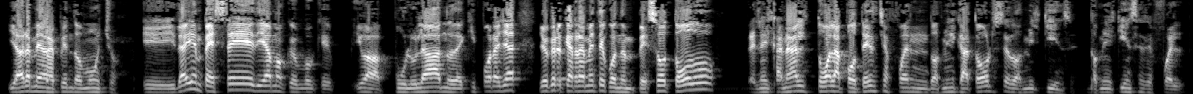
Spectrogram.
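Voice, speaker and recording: A man's voice: medium pitch, fairly quick, few pauses, a bit bright. A young man from Argentina with an Argentine accent, a content creator telling his story in a casual interview, rambling with many fillers and restarts. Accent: Argentine Spanish.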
